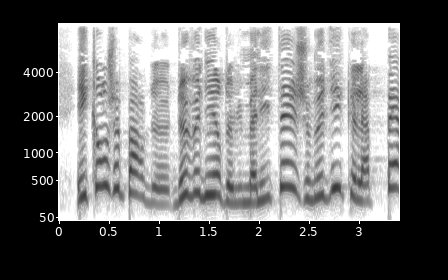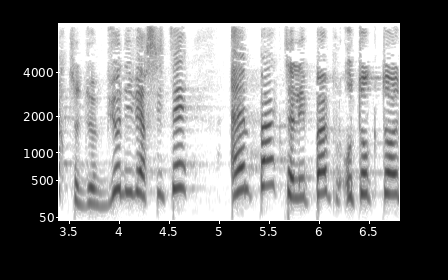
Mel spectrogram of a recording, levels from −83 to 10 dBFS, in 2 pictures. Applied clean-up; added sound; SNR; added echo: none; none; none; none.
